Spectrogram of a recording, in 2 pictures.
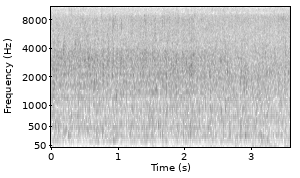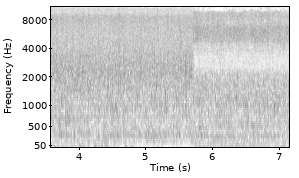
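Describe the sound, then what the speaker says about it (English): Stream water spilling over a small waterfall, a steady broad rushing hiss that stays even and continuous, moderately faint, with no voices. "Where the water is flowing over the waterfall"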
